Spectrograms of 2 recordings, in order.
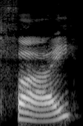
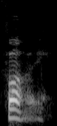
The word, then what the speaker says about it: phi: greek letter this is phi or sometimes fee sometimes it's pronounced fee it just sort of depends depends on where you're from depends on who taught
